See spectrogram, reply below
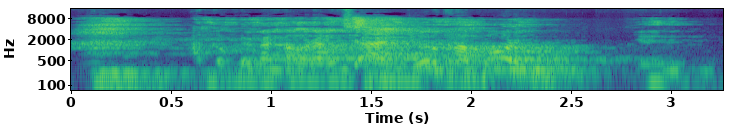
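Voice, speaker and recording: A man preaching in a mosque, telling lively stories, mimicking voices and chanting Arabic phrases. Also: fairly high pitch, moderate pace, noisy background. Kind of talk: mosque sermon. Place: mosque hall. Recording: echoey hall from far off.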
